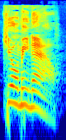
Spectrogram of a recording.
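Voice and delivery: loud, pleading kill me now; begging in agony. Retold or imitated. Acting out a man with crushed balls, loud pleading. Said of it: "all of us are just like".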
